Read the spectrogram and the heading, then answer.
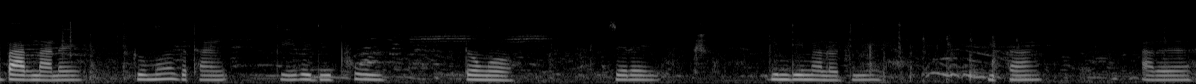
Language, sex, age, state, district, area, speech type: Bodo, female, 30-45, Assam, Udalguri, urban, spontaneous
